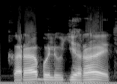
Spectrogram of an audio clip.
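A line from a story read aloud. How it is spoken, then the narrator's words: Gloomy remark. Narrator (Russian): мрачно заметил Арнак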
